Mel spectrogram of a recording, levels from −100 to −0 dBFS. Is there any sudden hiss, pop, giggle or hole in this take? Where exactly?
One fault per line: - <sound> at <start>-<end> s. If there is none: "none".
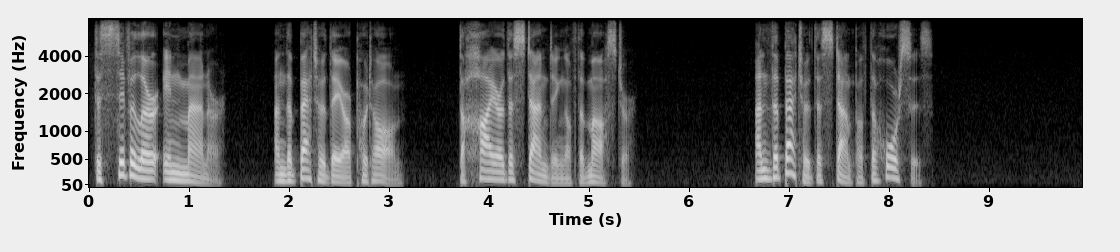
none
